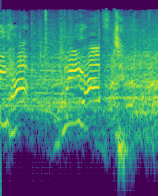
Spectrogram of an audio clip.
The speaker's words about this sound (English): Sorry? What, did someone just shout?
